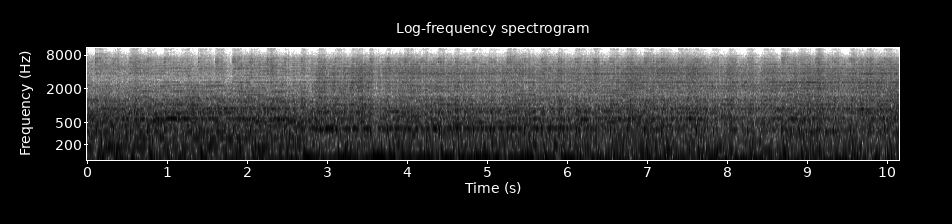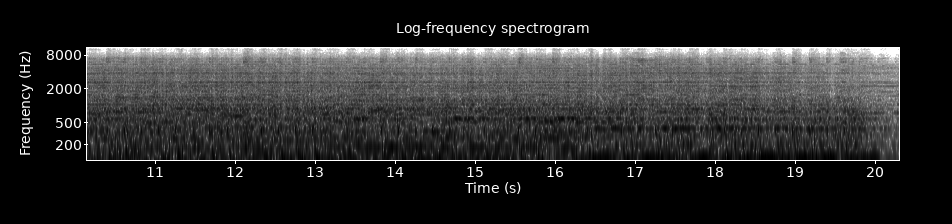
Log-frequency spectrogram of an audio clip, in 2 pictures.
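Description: Loud live music played on a table of electronic gear through a PA, with a heavy, steady bass line; it cuts off suddenly at the end.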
